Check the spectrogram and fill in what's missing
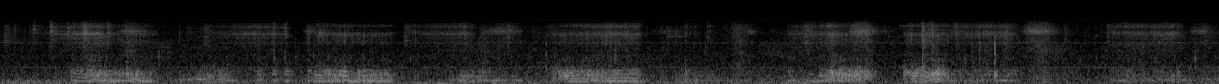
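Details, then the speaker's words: Two sleeping English bulldog puppies snoring: rough, rattling snores in irregular overlapping bursts, about 25 a minute, over steady room noise. "all that noise out of two little babies."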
